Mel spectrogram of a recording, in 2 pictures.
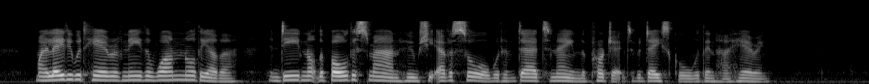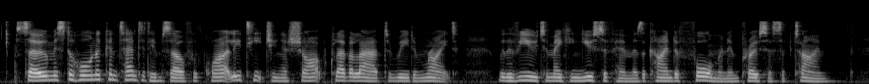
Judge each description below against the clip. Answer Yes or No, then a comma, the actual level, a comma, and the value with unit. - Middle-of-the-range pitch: Yes, medium, 165 Hz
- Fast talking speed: Yes, fast, 230 wpm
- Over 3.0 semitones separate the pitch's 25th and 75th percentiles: Yes, average, 4.0 semitones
